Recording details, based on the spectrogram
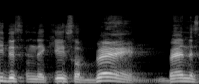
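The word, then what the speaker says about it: Byrne: you can see this in the case of brain brain is spelled b-y-r-n-e and Company versus Leon Leon l-e-o-n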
